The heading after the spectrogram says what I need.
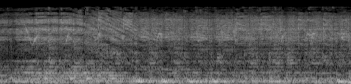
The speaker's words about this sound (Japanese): それにしてもこれぶっ飛んでるねこのビートちょっと音上げようか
